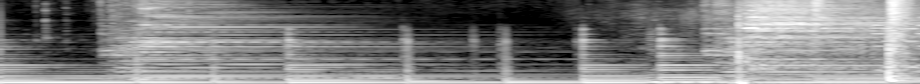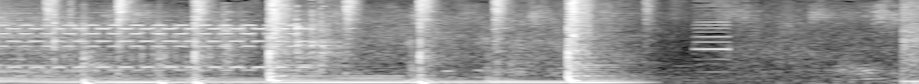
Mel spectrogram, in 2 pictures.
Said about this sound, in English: Can you hear that? That constant beep, beep, beep. I've been sitting here every day, waiting for it to stop. I know it's coming, I just don't know when. Beep, beep, beep. It just keeps going on and on and on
